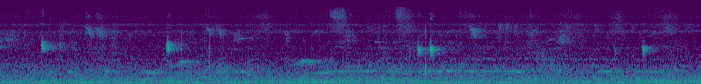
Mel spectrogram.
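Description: Small birds chirping now and then, short separate calls scattered throughout, over a steady low background hum.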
